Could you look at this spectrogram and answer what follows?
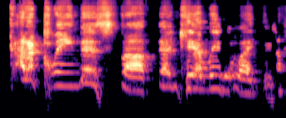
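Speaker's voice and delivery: high, strained tyrant rant; hammed-up high-pitched outburst over a mess; losing it. Actor recalls losing it over a messy house, high-pitched rant. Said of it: "I would lose it".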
